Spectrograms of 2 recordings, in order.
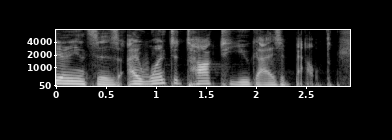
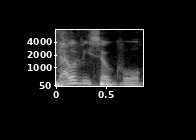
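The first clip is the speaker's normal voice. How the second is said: ordinary talk, nothing marked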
